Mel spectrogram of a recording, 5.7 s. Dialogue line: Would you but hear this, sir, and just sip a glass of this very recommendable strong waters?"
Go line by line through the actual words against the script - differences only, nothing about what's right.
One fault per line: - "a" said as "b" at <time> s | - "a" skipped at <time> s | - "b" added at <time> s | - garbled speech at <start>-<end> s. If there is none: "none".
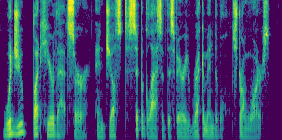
- "this" said as "that" at 1.1 s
